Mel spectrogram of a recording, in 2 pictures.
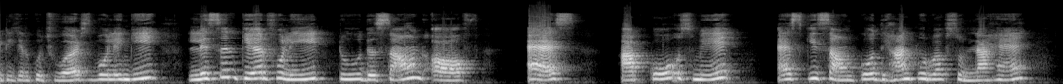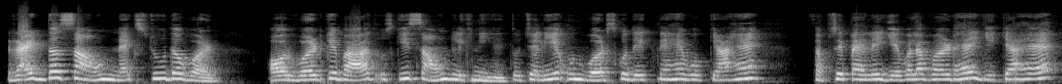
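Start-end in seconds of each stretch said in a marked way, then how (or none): none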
